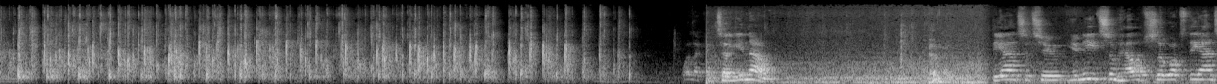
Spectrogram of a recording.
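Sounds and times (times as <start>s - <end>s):
audience applause: 0.0s - 6.4s
speech: 7.2s - 7.9s, 9.3s - 12.1s.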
